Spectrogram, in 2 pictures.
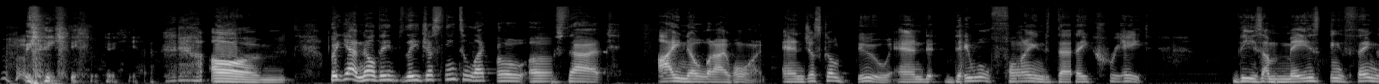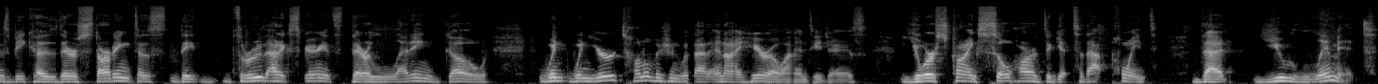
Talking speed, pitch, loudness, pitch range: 145 wpm, 135 Hz, -25 LUFS, 120-155 Hz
